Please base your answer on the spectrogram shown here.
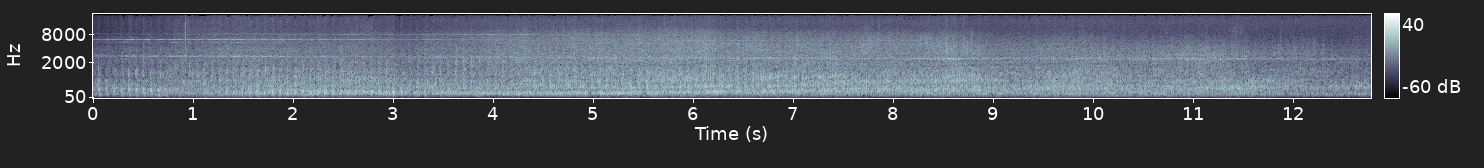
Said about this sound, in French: hélicoptère militaire qui vient de passer au-dessus de nous.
